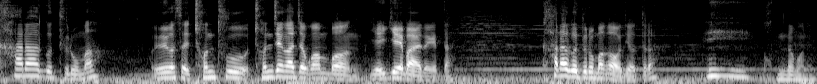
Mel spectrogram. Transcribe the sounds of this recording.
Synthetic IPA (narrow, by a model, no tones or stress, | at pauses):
kʰaɾaɡɯtɯɾoma | jeɡas͈ʰʌt͡ɕʌntʰut͡ɕʌnd͡ʑe̞ŋɦad͡ʑaɡohambʌnje̞ɡiɦe̞bajadwe̞ɡe̞t̚t͈a | kʰaɾaɡɯdɯɾomaɡaʌdiʌt͈ʌɾa | ekʌmnamʌne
